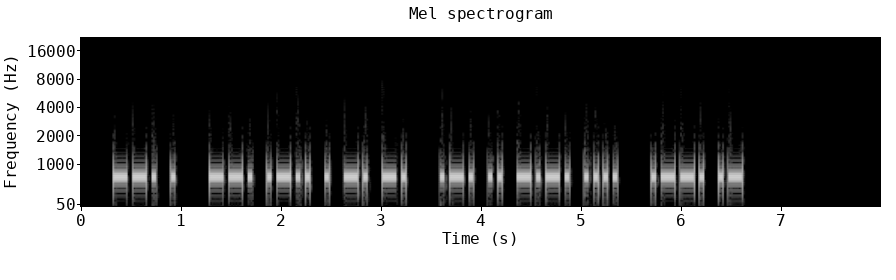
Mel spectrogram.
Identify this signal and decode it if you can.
Morse code, heard as a keyed tone, about 25 wpm, 700 Hz. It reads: GE GLENN RICH PA
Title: K1USN SST QSO Practice - 25wpm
